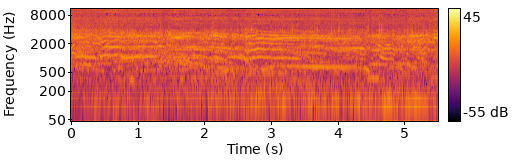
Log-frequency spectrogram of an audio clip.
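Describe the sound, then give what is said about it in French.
A large crowd in Paris sings and shouts in celebration of victory, marching from the Place de la République to the Opéra, a dense, continuous wall of voices with cheers and yells rising over it, loud and sustained throughout. “Et vous entendez tout le monde chanter des chansons, pousser des cris en l'honneur de la victoire.”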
